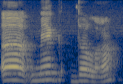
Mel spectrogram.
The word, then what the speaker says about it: amygdala: Our amygdala, pronounced amygdala, is about the size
